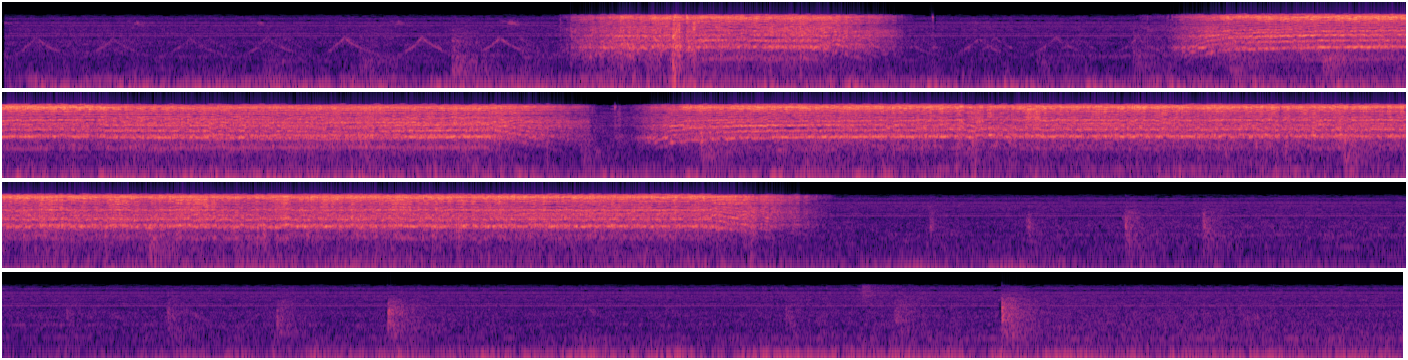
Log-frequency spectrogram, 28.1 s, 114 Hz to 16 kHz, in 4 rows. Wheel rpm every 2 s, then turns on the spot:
0, 50, 30, 120, 140, 110, 170, 170, 160, 10, 0, 0, 0, 0.
none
